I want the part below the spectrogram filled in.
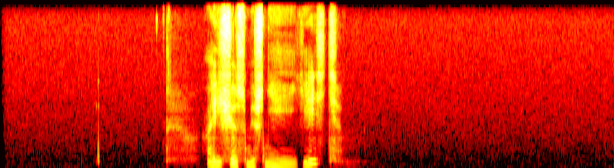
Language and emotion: Russian, neutral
